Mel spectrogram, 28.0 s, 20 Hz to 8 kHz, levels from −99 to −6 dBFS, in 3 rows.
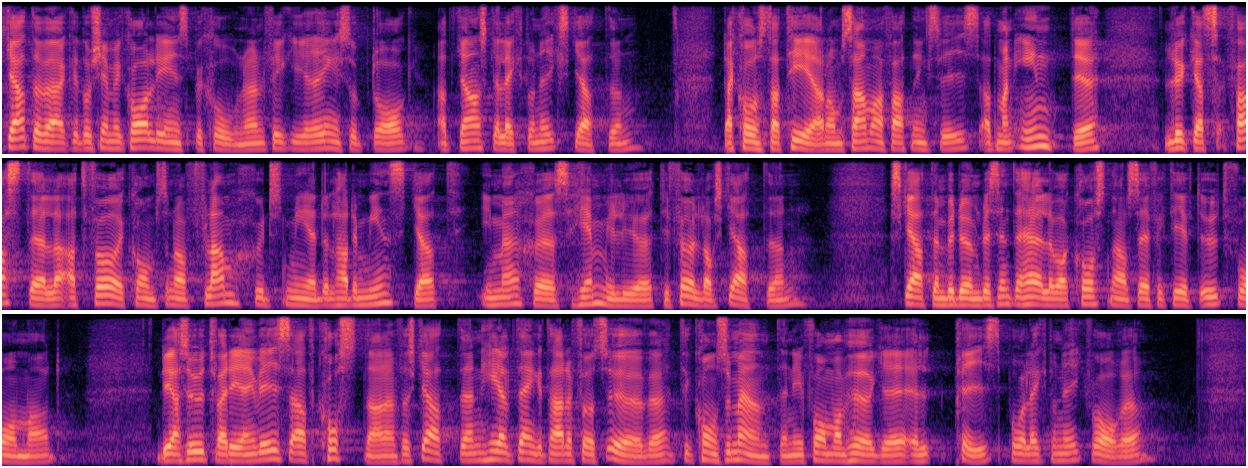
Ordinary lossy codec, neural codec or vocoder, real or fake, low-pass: none; none; real; 7.2 kHz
